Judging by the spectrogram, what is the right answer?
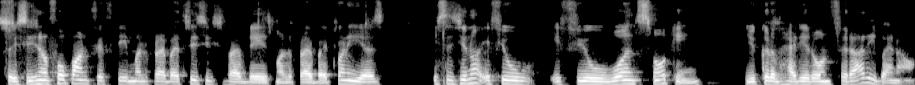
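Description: Recorded dry and close with no echo, a man talks at a fairly quick pace in a dark, mellow tone with ordinary pitch variation. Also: medium pitch for a man. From India. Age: 40s. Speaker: stand-up comedian and executive coach. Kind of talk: casual chat.

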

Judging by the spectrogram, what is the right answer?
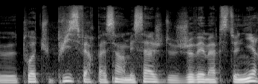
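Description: A man speaks at a medium pitch with a dark, mellow tone. His pace is fairly quick and his intonation fairly even. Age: 20s. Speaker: young political activist. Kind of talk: panel discussion.

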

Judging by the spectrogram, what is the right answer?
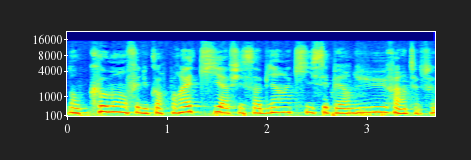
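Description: At a fairly slow pace, a woman speaks in a medium pitch against noticeable background noise. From Paris, France. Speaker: exhibition curator. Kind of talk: interview.

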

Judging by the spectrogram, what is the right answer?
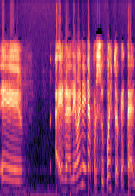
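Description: A woman is talking. There is noticeable noise behind her. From Argentina, Buenos Aires province (Punta Alta). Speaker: physicist living abroad. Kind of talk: interview.

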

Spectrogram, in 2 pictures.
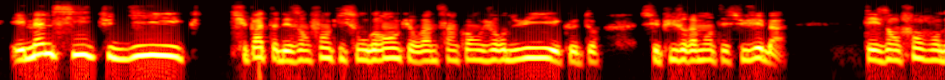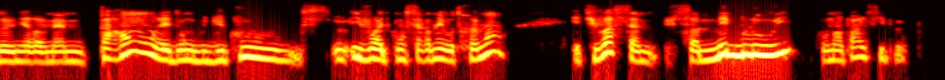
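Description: A man's dark, mellow, fairly high voice at a moderate pace, with ordinary pitch variation, in a dry, close sound with no echo against a quiet background. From Metz, northeastern France. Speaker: parenting author and podcaster. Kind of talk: casual interview.

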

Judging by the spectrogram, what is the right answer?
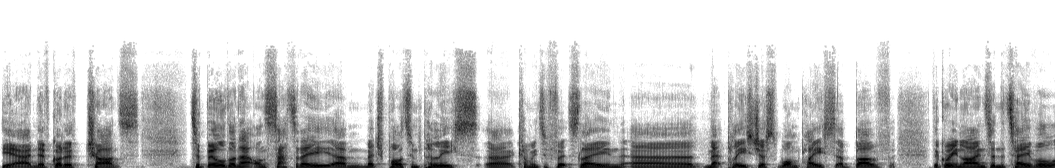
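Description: An unremarkable speaking voice moves at a fairly quick pace. Its pitch varies in an ordinary way. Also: man. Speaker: podcast host. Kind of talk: casual sports chat. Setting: studio.

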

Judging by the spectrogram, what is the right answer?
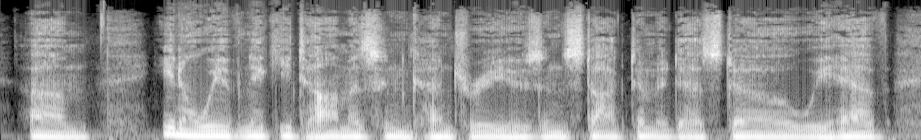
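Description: A man with an American accent, fairly low in pitch, somewhat breathy and dark, mellow in tone, on a very clean recording with a silent background. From western Pennsylvania (Youngwood, near Pittsburgh). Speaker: radio programming executive. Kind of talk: interview.

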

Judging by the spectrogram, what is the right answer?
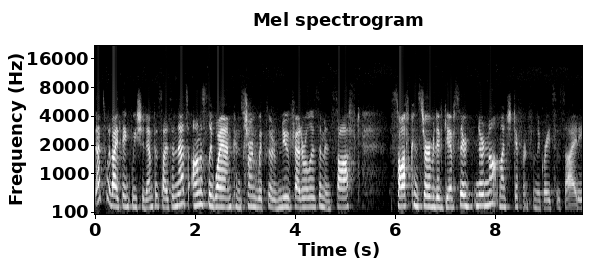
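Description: A woman with a plain, everyday voice and an American accent talks at a fairly quick pace and fairly high pitch, her intonation fairly even and her loudness swinging widely. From Chicago, US Midwest. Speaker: historian and author. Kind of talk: author talk and panel discussion. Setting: luncheon event with audience.

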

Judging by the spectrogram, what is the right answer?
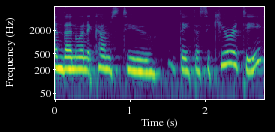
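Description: This woman talks at a fairly slow pace, her tone dark and mellow and somewhat breathy. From Sweden, Stockholm. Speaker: epidemiologist and scientist. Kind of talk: interview.

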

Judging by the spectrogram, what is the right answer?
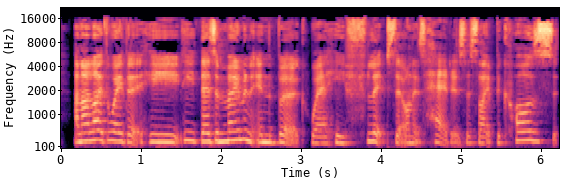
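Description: This voice is somewhat breathy, with a British accent. Its intonation is fairly even. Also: woman. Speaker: podcast host. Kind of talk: casual chat, book review.

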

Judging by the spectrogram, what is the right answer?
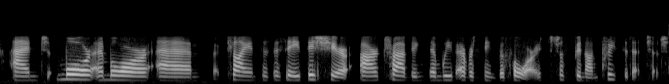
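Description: In a Cork accent, a woman speaks at a moderate pace with a medium pitch and fairly even intonation. Her loudness swings widely. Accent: Cork Irish. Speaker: travel agent. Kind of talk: radio interview.

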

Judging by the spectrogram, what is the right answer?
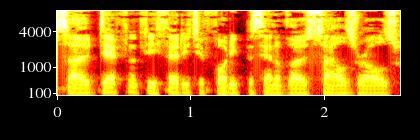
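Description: Talking at a very fast pace, a man with a fairly low, somewhat breathy voice is recorded dry and close with no echo, very clean against a silent background. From South Africa. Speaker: sales outsourcing company CEO. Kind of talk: casual interview.

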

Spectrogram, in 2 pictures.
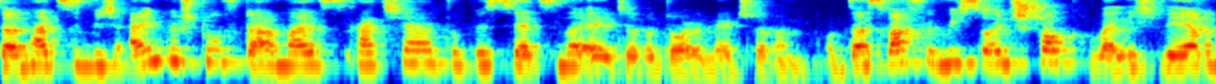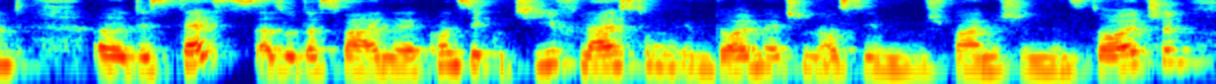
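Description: A plain, everyday voice moves at a moderate pace with ordinary pitch variation. There are hardly any pauses. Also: woman, fairly high pitch for a woman. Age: 50s. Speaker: conference interpreter. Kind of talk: interview.

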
